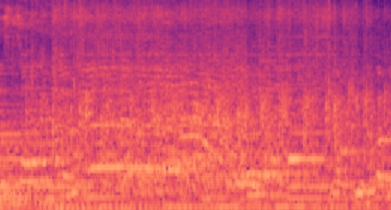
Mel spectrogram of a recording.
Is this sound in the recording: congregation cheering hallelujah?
yes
